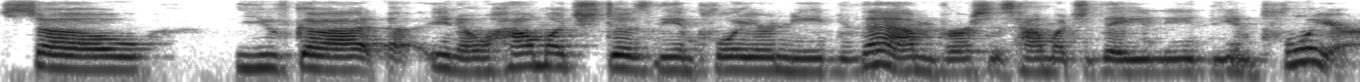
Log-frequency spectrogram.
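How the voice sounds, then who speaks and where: A woman with an ordinary speaking voice talks in a medium pitch. Her intonation is lively. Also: fairly slow pace. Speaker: co-host of a business video chat. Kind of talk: casual discussion.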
